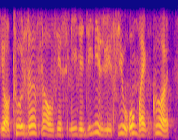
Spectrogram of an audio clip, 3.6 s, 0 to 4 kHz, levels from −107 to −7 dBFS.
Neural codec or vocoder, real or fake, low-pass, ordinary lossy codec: codec, 16 kHz, 16 kbps, FunCodec, trained on LibriTTS, 50 frames a second; fake; 3.6 kHz; none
